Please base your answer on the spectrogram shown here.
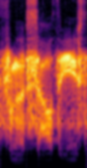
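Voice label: "from the SE", English, USA; DCS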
